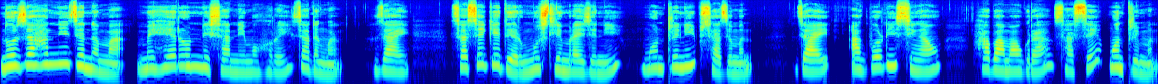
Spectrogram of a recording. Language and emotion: Bodo, neutral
